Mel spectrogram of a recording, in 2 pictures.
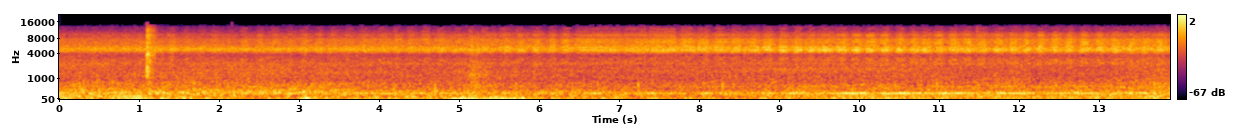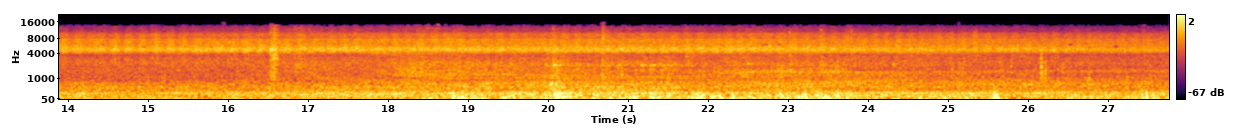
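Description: Wind blows across an open outdoor space.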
